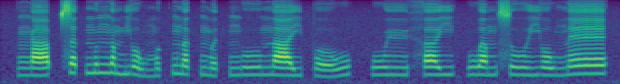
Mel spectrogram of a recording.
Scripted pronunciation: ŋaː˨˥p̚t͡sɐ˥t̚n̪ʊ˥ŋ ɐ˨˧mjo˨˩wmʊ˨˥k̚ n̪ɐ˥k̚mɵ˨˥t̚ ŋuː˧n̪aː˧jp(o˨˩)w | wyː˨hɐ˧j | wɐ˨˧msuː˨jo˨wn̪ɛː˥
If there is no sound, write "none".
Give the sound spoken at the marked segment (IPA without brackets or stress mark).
o˨˥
